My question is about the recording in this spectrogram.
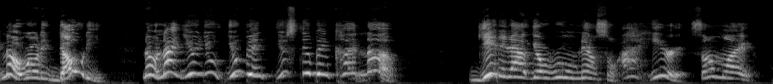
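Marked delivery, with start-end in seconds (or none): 0.0-5.9 high, loud furious mom shout; angry mom yelling. Retold or imitated. Mom shouts at her son for taking his stuff, furious. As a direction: blast him like an outraged mother.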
